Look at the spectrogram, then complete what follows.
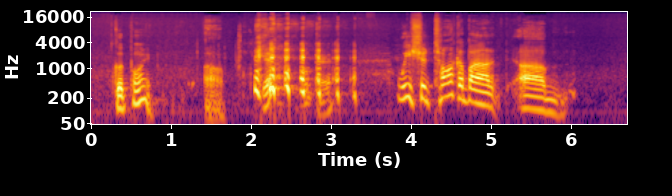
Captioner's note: laughs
